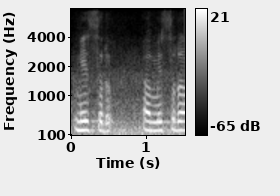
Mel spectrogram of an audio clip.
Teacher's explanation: مصر میں را کے آخر پر زبر ہے تو یہاں پر اس کو موٹا پڑھا جائے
